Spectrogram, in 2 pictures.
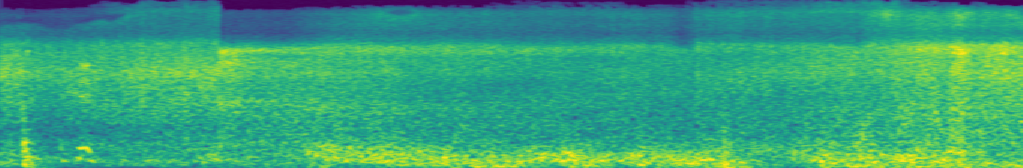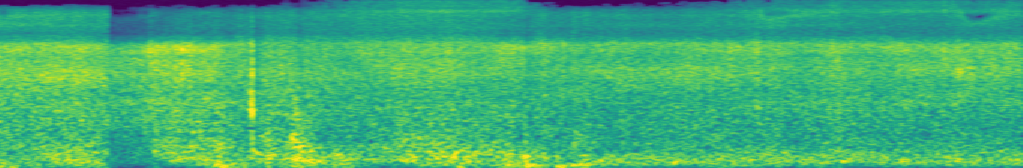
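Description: Whitewater rushing over a steep rapid and waterfall drop, heard close up from a kayak-mounted GoPro, with water and wind hitting the microphone. The rush dips briefly about seven and a half seconds in.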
